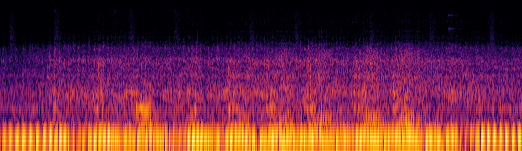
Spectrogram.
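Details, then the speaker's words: Yamaha Mio J that was previously noisy, smoking and seized, after cylinder block and piston replacement: a steady, even single-cylinder idle with no knocks or misses, like new; a slightly loose cam chain may be heard on the left. Normal idle. "tuh teman-teman suaranya bersih kayak motor baru ya padahal yang kita ganti di sini hanya bloknya saja teman-teman"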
